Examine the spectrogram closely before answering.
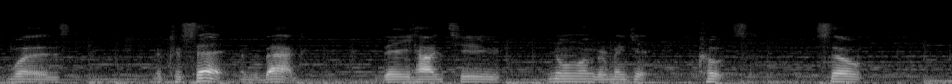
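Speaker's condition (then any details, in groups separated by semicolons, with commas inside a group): Cerebral palsy; tends to mess up words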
